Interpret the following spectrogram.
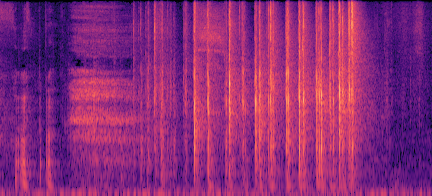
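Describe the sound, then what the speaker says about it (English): Quick crisp riffling and clattering of tarot cards being shuffled, a burst of rapid taps and snaps up close, repeated in a few flurries. "Let me give these cards a good shuffle"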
